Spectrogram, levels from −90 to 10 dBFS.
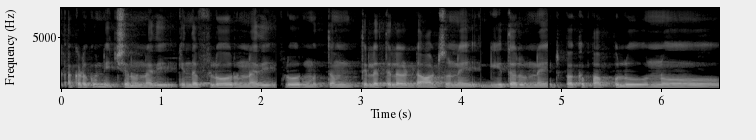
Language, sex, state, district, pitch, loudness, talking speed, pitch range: Telugu, female, Andhra Pradesh, Chittoor, 120 Hz, -33 LUFS, 155 wpm, 115-125 Hz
